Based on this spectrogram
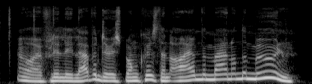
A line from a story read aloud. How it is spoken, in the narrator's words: he said with a chuckle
